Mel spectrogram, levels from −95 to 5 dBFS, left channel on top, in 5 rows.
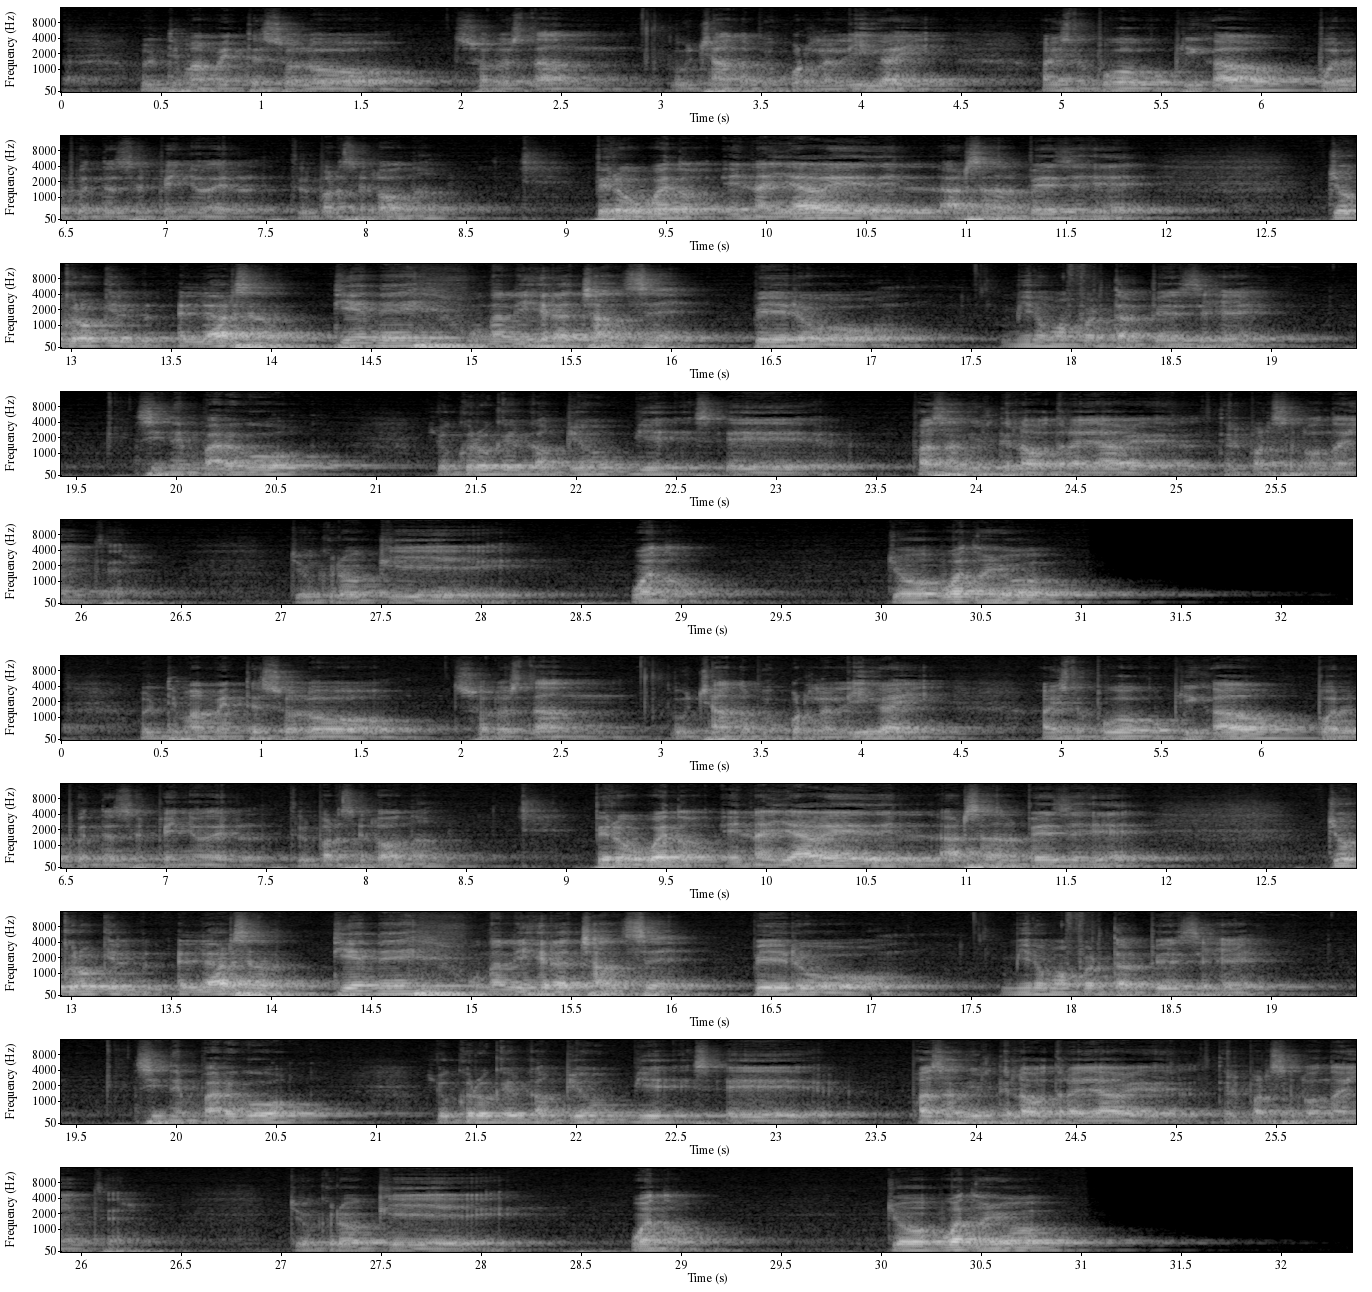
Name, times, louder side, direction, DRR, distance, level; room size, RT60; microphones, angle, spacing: voice 1, 0.1-1.6 2.0-2.8 3.0-8.3 8.8-12.6 12.8-16.0 16.4-17.1 17.6-18.9 19.8-20.5 21.0-23.3 23.7-26.2 27.0-28.1 28.7-29.0 30.0-30.8, right 2 dB, 80° right, 0 dB, 4.5 m, -29 dB
14.0 x 7.2 x 9.2 m, 1.0 s
head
